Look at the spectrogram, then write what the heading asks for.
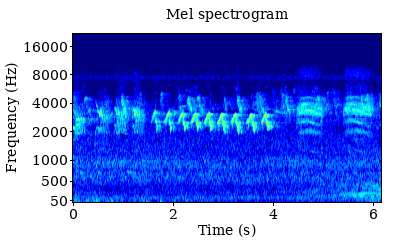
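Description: A bird calling: a quick run of short, repeated chirps, about four a second, over low background noise. Soft music comes in near the end.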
